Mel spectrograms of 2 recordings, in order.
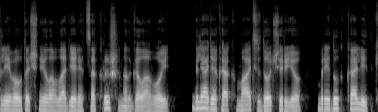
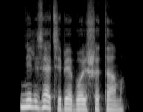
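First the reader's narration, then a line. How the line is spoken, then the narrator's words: Sad sighing mother. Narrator (Russian): печально вздохнула родительница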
